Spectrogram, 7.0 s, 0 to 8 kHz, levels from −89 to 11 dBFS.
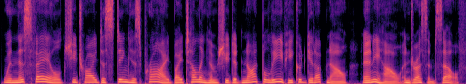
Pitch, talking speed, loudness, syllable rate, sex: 180 Hz, 215 wpm, -15 LUFS, 5.0 syllables/s, female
